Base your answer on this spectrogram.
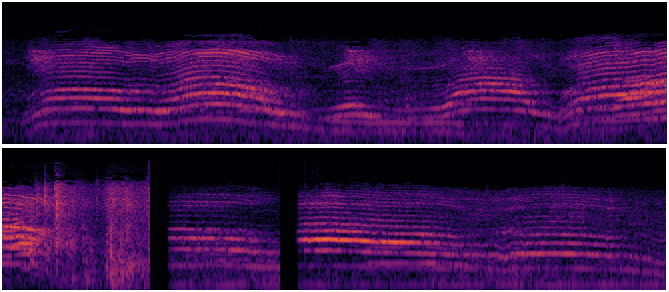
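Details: Fighting cats trade wavering, moaning yowls that bend up and down, with a harsh noisy burst like a hiss or scuffle midway, then two short breaks before the drawn-out wailing resumes loudly.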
